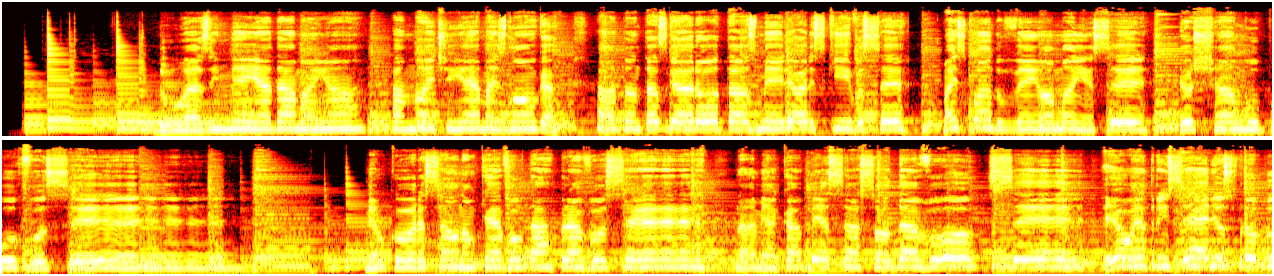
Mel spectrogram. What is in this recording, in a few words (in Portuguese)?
sertanejo sofrência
